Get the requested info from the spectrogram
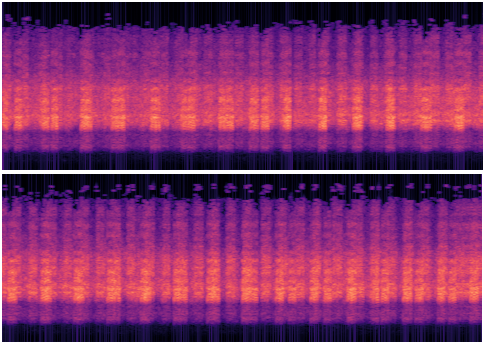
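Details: Cicadas singing in midsummer in a Greek pine forest: a dense, continuous buzzy rasp, high-pitched and pulsing rapidly, about three pulses per second, steady throughout with no other clear sounds.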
